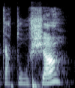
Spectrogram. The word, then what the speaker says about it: Katiuscia: Katiuscia è Katuscia, quindi insomma ringraziamo Natalia Scilova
